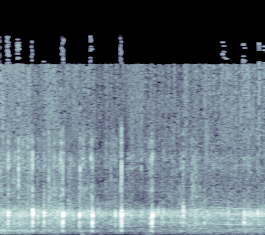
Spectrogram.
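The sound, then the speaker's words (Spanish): A crowd applauds at a gathering of community communicators in Caracas, Venezuela: dense, steady clapping forms a continuous patter with a few sharper claps standing out. “Fuerte el aplauso para nuestro camarada Carlos Sierra.”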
